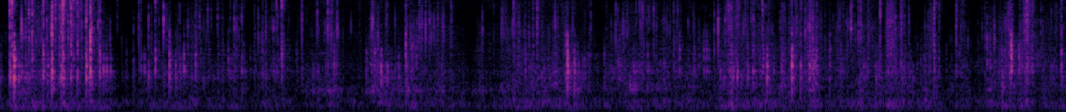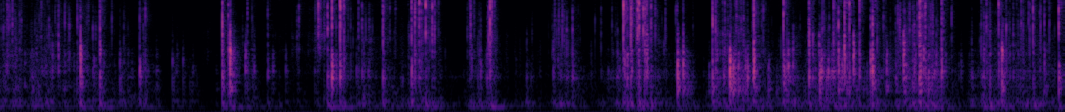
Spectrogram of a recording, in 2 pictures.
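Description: Fingertips scratch into a heap of small solid stone pebbles on a wooden desk and rub the stones together. The result is a dense run of fast, dry clicks and gritty scraping, bright and crisp with almost no low end. A brief quiet pause falls just past the middle before the clatter resumes.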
